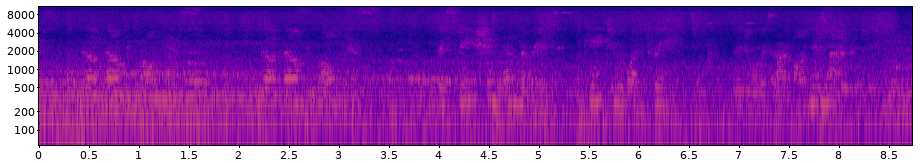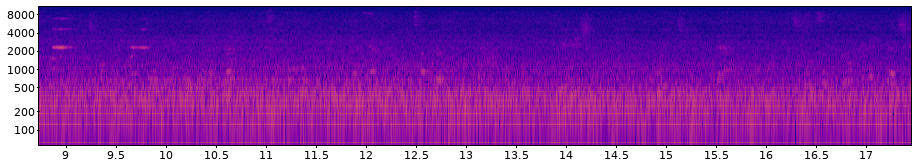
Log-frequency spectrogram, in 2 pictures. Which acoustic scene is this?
subway train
